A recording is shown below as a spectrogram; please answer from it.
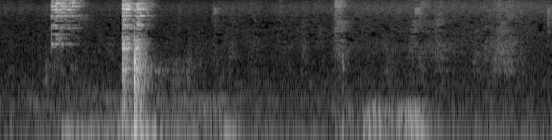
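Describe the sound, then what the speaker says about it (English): Vegetable bhaji being stirred together with fresh cream in a pan, two sharp metallic clinks of a spoon against the pan followed by quieter scraping and shuffling. "Mix everything together."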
